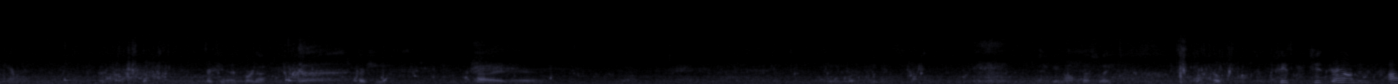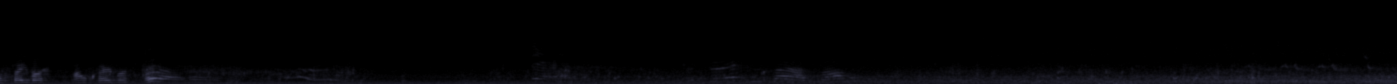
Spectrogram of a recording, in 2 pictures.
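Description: Water splashes and laps in an outdoor pool.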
